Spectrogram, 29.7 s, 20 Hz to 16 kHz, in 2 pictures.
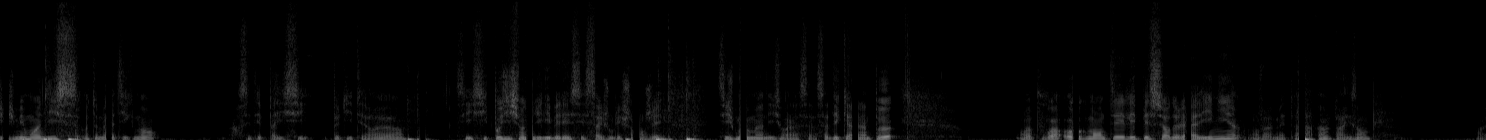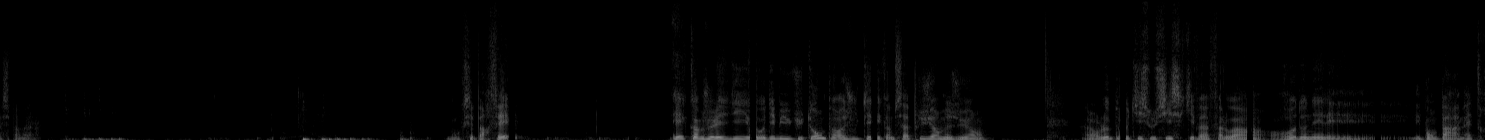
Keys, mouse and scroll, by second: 0.3 KP_Subtract, 0.5 KP_1, 0.7 KP_Enter, 2.1 click, 2.4 click, 3.7 click, 4.1 KP_0, 5.1 click, 5.9 click, 6.3 KP_Subtract, 6.6 KP_1, 6.9 KP_Enter, 12.3 click, 13.1 KP_1, 14.0 click, 15.7 KP_Subtract, 16.9 click, 17.5 click, 18.1 KP_Subtract, 19.1 click, 19.8 click, 20.3 click, 20.8 click, 21.2 click, 23.1 click, 24.6 click, 27.9 click, 29.1 click.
